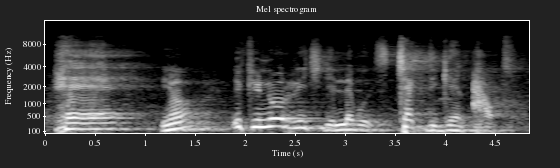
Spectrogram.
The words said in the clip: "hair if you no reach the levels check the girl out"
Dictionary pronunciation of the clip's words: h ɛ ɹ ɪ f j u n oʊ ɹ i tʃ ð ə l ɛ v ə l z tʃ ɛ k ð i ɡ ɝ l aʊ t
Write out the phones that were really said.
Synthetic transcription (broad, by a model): h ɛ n ɪ f j u n oʊ ɹ i tʃ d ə l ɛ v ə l tʃ ɛ k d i ɡ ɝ n aʊ t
